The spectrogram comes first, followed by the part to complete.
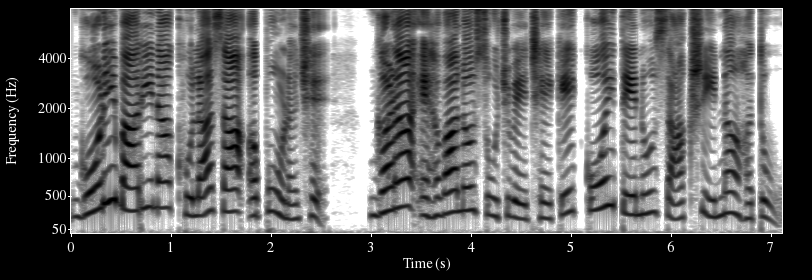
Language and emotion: Gujarati, neutral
